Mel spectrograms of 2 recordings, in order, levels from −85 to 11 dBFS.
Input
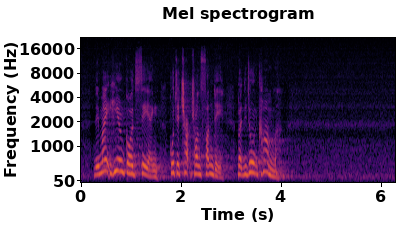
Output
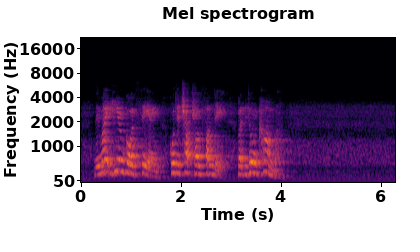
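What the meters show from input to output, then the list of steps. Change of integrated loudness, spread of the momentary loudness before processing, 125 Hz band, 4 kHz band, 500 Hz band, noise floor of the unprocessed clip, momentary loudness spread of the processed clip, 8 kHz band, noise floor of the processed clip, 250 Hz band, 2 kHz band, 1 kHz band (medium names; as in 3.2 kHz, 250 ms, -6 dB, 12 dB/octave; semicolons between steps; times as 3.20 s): +2.5 dB, 10 LU, -8.5 dB, +1.0 dB, +3.5 dB, -55 dBFS, 10 LU, under -25 dB, -53 dBFS, -4.0 dB, +4.5 dB, +8.5 dB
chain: cabinet simulation 330–2900 Hz, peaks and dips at 390 Hz -9 dB, 560 Hz +4 dB, 790 Hz +6 dB, 1.1 kHz +6 dB, 1.8 kHz -4 dB, 2.7 kHz +9 dB; hum 60 Hz, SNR 31 dB; on a send: flutter echo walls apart 4.5 m, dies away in 0.46 s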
